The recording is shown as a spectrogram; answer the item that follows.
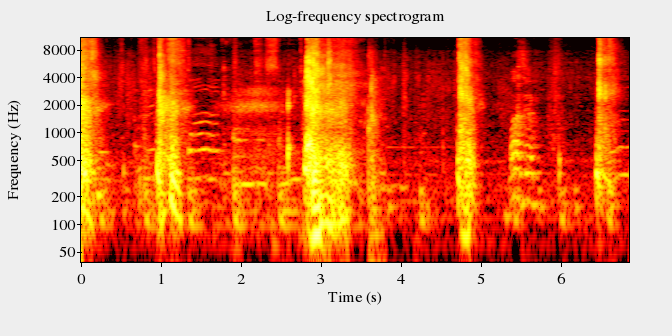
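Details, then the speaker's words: Repeated sneezing during allergy season: several sharp, explosive sneezes in a row, with voices and music in the background. "okay just gonna sneeze oh yeah i try it's hard"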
